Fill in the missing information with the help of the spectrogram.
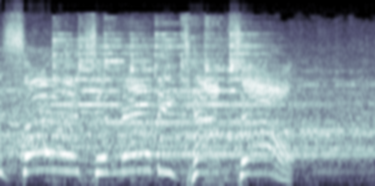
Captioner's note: bell ringing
